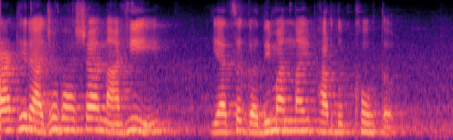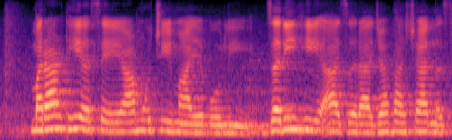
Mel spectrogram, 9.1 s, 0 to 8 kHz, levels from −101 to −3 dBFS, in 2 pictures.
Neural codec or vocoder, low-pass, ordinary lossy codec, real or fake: none; none; none; real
